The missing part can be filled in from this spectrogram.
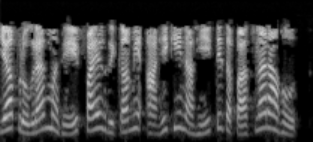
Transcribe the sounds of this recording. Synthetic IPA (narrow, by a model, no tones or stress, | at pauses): japɾoɡɾamːəd̪ʱːjefailɾikamiːʔaɦikiːnaɦit̪et̪əpasɳaɾaɦot̪̚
